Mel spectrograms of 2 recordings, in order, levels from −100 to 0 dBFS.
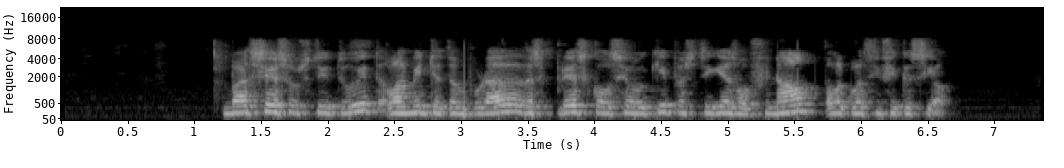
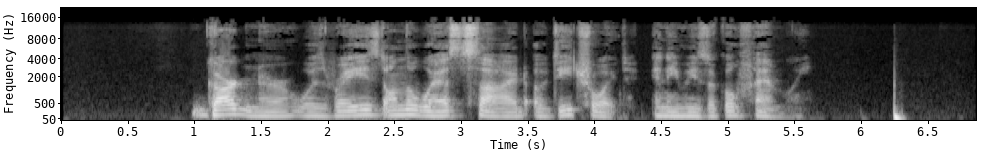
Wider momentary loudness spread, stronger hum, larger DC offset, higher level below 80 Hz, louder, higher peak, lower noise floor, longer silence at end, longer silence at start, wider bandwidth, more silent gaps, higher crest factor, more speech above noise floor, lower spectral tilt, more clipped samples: second, 8 LU vs 14 LU; neither; neither; second, -76 dBFS vs -36 dBFS; second, -41 LUFS vs -21 LUFS; second, -24 dBFS vs 0 dBFS; first, -88 dBFS vs -70 dBFS; first, 0.7 s vs 0.55 s; first, 1.15 s vs 1 s; second, 8.2 kHz vs 16 kHz; neither; about the same, 20 dB vs 22 dB; about the same, 47 dB vs 48 dB; first, -5.5 dB/octave vs -3.5 dB/octave; neither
